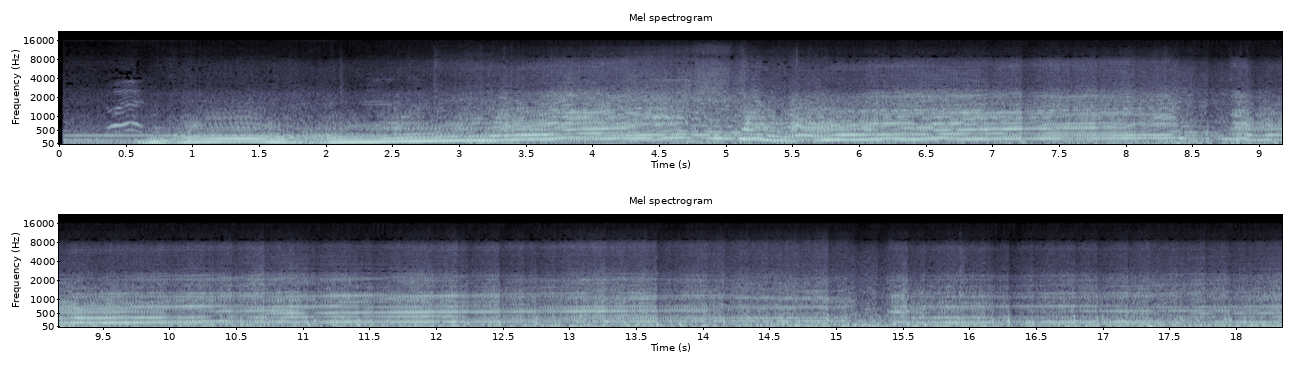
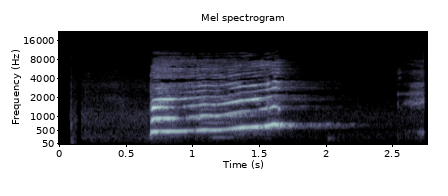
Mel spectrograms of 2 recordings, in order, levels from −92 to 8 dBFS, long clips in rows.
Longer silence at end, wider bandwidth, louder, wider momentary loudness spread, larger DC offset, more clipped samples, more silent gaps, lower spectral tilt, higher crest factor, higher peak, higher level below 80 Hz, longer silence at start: about the same, 0 s vs 0.05 s; first, 12.5 kHz vs 10.5 kHz; first, -18 LUFS vs -22 LUFS; about the same, 8 LU vs 10 LU; neither; neither; neither; first, -7.5 dB/octave vs 2 dB/octave; second, 12 dB vs 20 dB; about the same, -4 dBFS vs -6 dBFS; first, -28 dBFS vs -90 dBFS; second, 0.05 s vs 0.7 s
